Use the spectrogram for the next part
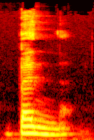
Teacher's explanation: With double Fatha, you say Ben. It is read as if it's connected to a noon, an N sound, but it's not.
